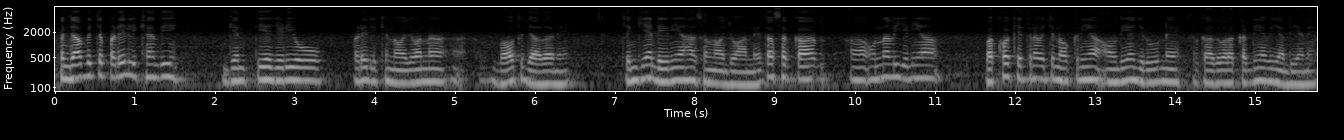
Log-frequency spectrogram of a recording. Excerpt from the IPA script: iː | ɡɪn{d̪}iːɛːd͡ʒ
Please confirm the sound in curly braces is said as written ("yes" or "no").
no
